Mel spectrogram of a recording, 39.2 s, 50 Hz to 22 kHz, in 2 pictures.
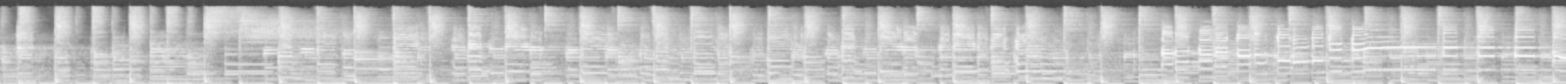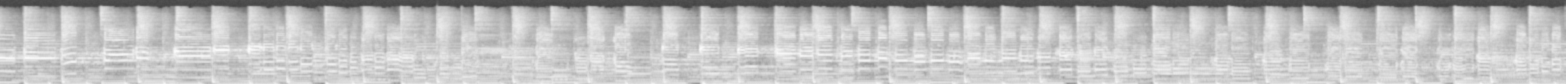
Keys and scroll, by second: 3.7 Down, 4.6 Down, 18.0 Up, 18.0 shift+Left, 18.7 shift+Left, 37.3 ctrl+z.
